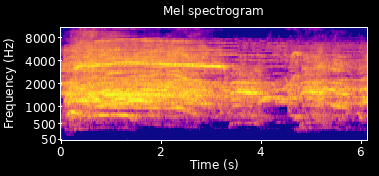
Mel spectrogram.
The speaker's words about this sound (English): I need you to tell me, shout out the name of your pet as soon as I count to three, okay?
